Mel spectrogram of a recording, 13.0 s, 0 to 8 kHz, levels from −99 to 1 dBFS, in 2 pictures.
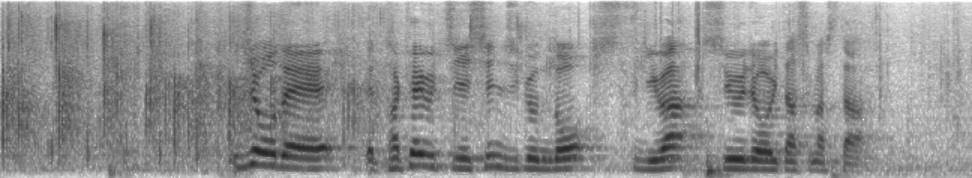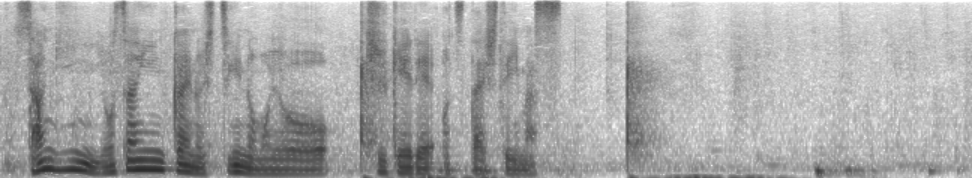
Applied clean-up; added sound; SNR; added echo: none; Clapping; 13 dB; none.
